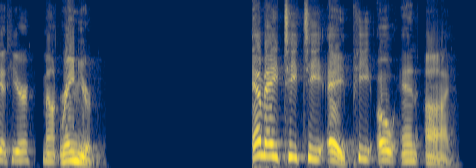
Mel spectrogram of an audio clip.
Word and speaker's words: Mattaponi: M-A-T-T-A-P-O-N-I. Looks like Mattapony. That's kind of a neat name. What is a Mattapony? Unfortunately, it's pronounced Mattaponi, and it's a Native American name.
